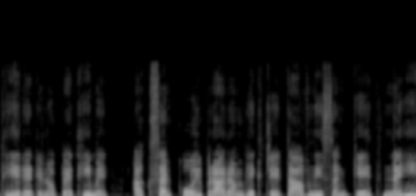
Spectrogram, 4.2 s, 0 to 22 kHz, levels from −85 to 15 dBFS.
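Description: Speech, coded throughout in a way that likely points to HE-AAC compression at a low rate, which fits a bitrate around 20 kbps. Nothing survives above 14.9 kHz, and the treble is a rebuilt copy of lower bands rather than the original, so sibilants come out gritty and metallic. Pre-echo appears at 0.32 to 0.35 s and again at 2.54 to 2.58 s: a short hiss leads each sharp onset by about 31 ms and 38 ms, because the block's quantisation noise spreads into the quiet moment before the attack, leaving it soft and smeared.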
